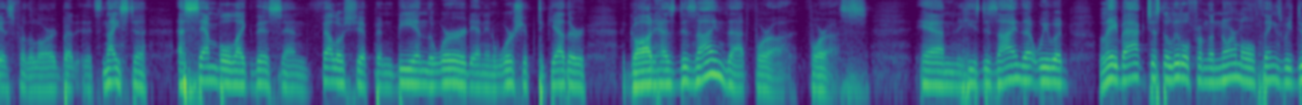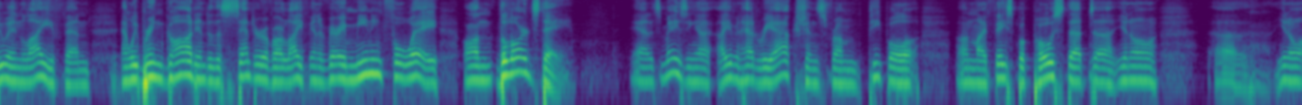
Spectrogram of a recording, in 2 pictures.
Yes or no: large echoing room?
yes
